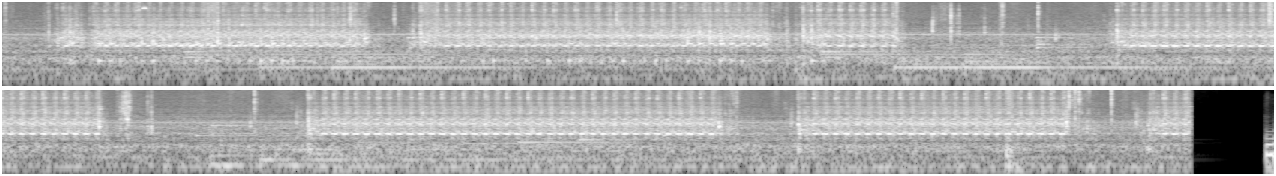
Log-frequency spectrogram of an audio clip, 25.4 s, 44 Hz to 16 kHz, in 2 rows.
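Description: Bernette B37 computerized sewing machine stitching through rib knit in several runs of a few seconds each, stopping briefly between them, the needle going in a fast, even rhythm.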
